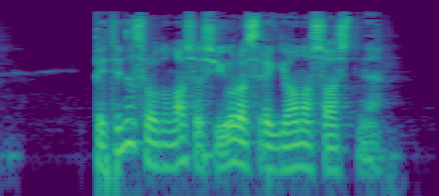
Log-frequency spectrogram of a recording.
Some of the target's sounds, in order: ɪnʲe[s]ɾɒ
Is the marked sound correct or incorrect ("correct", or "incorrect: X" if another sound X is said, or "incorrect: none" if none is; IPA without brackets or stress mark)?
correct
